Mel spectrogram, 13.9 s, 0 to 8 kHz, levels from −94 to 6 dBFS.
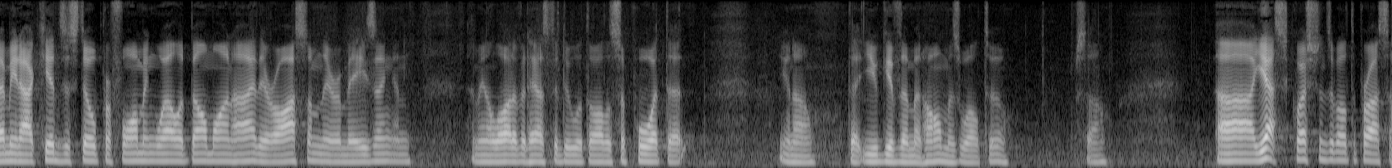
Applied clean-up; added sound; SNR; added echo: none; none; none; none.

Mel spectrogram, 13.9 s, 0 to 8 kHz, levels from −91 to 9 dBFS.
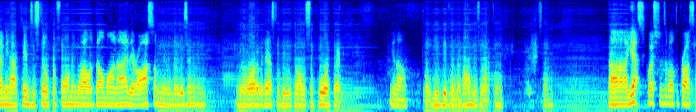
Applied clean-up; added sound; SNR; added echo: neural separator model SepFormer DNS4.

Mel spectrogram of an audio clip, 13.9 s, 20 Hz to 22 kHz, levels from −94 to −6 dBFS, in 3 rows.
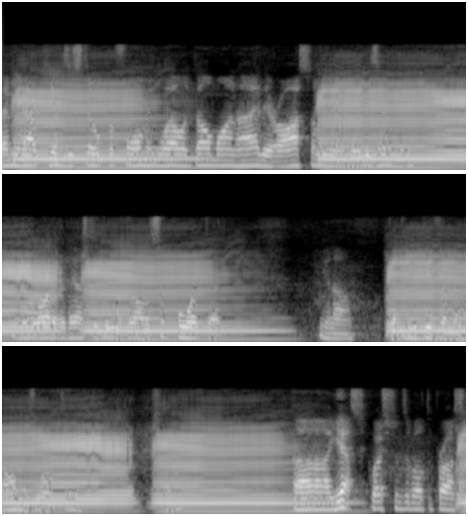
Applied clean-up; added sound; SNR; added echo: none; Wind instrument, woodwind instrument; -2 dB; reverberation time 0.2 s.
